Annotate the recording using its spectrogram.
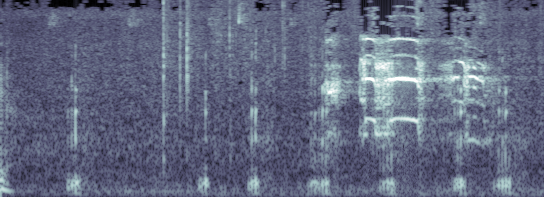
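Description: Pigs grunting in short, regular low grunts, a few a second, as they root in the dirt. A higher-pitched call lasting about a second rises over the grunts about two and a half seconds in.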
